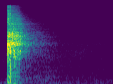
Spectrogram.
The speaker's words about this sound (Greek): Ε, νομίζω ότι ακούστηκε μόνο το δικό σου παλαμάκι. Το δικό ήταν συμπληρωματικό.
